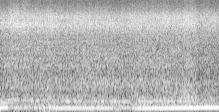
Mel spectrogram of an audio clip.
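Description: Car engine heard from inside the cabin, running at steady revs. About half a second in it eases off for around two seconds, then comes back to full throttle as the car heads onto the straight.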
